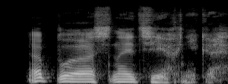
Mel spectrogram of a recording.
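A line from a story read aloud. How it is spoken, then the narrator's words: Slightly envious grumble. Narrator (Russian): с легкой завистью проворчал Кенни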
